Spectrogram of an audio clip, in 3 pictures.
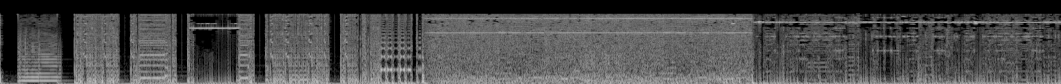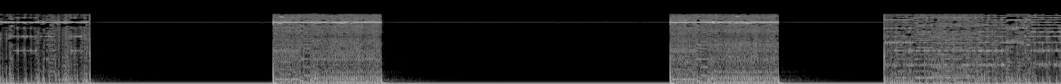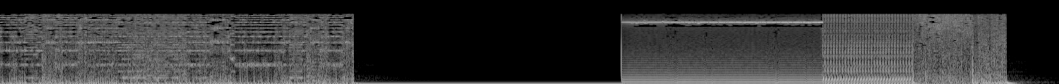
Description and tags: Glitchy sounds03
Processing (Compression, EQ, Reverb) done in FL Studio.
